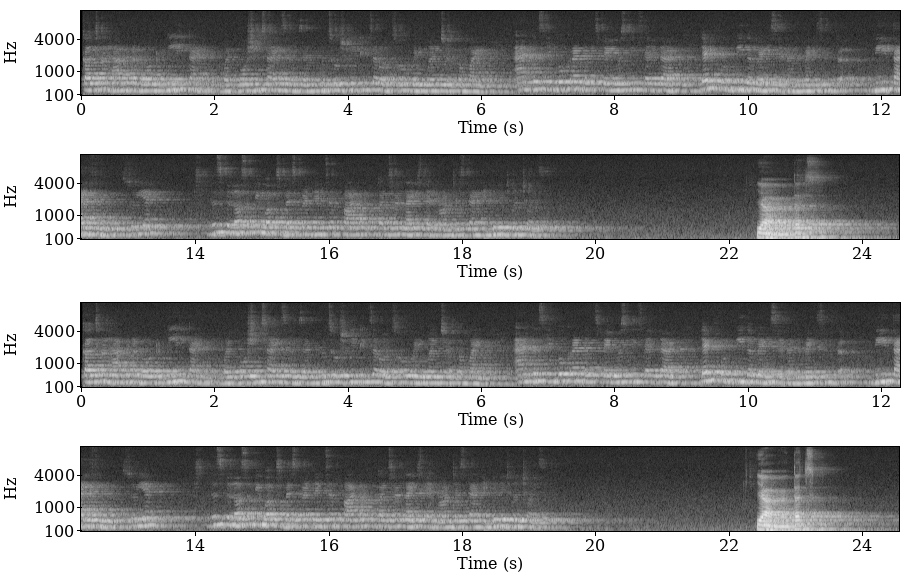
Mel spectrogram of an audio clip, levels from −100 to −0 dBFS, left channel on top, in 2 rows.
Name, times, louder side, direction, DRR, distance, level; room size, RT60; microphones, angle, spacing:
voice 1, 0.0-6.1 6.5-8.9 9.3-11.4 11.8-12.7 13.0-13.3 14.0-19.2, right 1 dB, 5° right, -3 dB, 6.2 m, -29 dB
voice 2, 22.4-23.3, right 2 dB, 55° right, 5 dB, 2.0 m, -17 dB
26.5 x 13.0 x 8.2 m, 2.8 s
head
